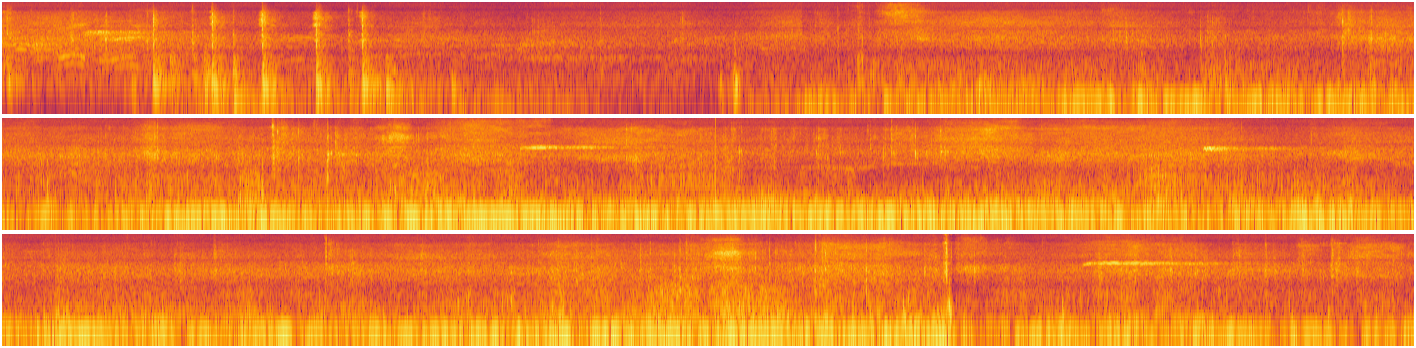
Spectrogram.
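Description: Wind buffeting a helmet-mounted GoPro's microphone as a hockey player skates, a steady low rumble with skates scraping the ice. It begins about five seconds in, after a run of sharp knocks and clatter.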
